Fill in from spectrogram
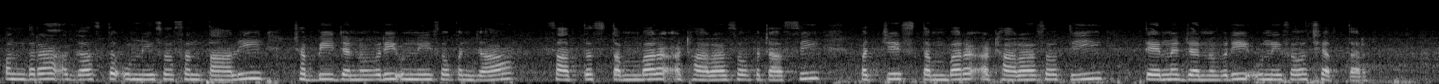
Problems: none marked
